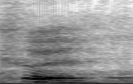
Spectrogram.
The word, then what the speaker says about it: could: in our word could it's irregular because we have our o u l our o u would normally say Al and our L over here you know normally would say o but our L is kind of silent and our oou says could so if we know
